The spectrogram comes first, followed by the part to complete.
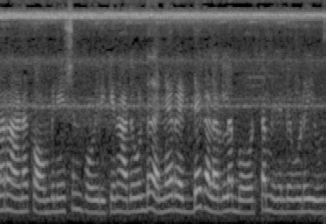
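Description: A woman talking continuously, with a steady high-pitched whine in the background.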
